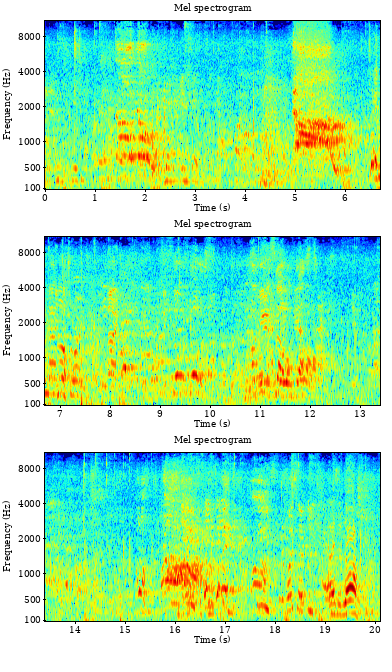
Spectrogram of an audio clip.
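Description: A table tennis ball clicks back and forth on the table and paddles.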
